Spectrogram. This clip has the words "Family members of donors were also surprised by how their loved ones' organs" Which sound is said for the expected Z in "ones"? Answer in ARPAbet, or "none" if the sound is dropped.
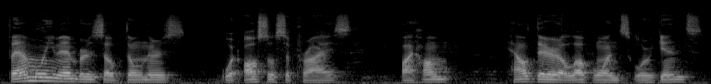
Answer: Z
